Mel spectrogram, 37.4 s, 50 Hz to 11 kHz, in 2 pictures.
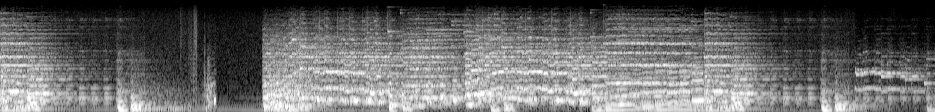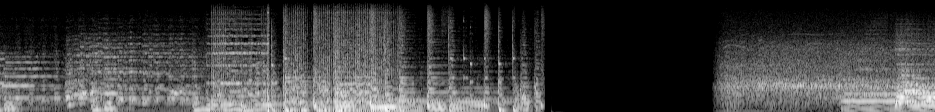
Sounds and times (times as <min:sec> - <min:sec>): Jingle (music): 0:00.0 - 0:02.8, 0:05.3 - 0:24.1
Television: 0:00.0 - 0:18.6, 0:19.4 - 0:26.9, 0:33.0 - 0:37.4.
